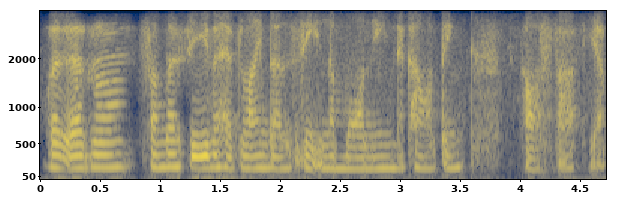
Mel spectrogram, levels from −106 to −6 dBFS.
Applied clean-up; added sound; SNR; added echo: neural mask model Resemble Enhance denoiser.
